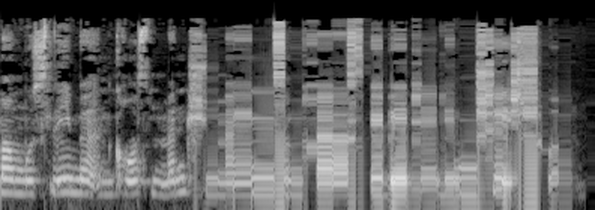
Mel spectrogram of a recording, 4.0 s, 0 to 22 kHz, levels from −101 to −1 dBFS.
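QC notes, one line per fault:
1.29 to 3.97 s, robotic sound from repeated short buffers: the speech hardens into a rigid metallic buzz fixed at 100 Hz that only loosely follows the words. Likely cause: audio arriving too seldom, so playback loops a 10 ms slice and skips most of the real signal.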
